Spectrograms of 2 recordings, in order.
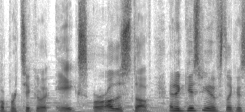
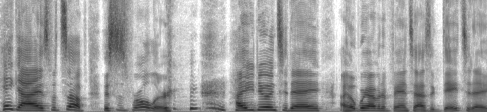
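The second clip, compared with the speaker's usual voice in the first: higher, louder, cute-sounding voice; 7 semitones higher, 6 dB louder than usual. Demonstrating what lifting their own voice sounds like, in a lifted, higher voice. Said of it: "I'm lifting it. I'm making it higher".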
